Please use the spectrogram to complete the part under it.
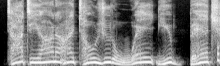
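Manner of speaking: top-of-the-lungs scream, shrill, very high, drawn out. Retelling a friend screaming for a lost companion while skipping lines: imitating someone screaming. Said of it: "screaming at the top of her lungs".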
